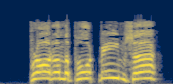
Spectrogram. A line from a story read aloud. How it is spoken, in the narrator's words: the lookout shouted back down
